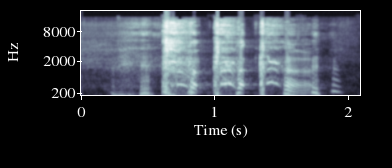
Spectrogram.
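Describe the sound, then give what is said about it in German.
A quick series of harsh coughs, three strong bursts in the middle with a few weaker hacks around them, ending in a soft throaty sound. No talking. “Ja, das, das Husten, damit sollte ich beginnen, glaube ich.”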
